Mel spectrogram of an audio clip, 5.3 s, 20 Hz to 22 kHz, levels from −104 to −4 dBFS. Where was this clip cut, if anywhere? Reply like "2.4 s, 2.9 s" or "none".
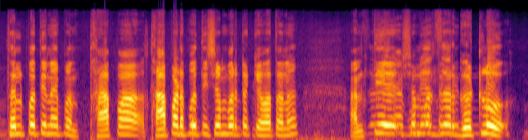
4.3 s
